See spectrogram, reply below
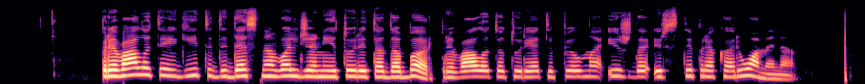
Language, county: Lithuanian, Klaipėda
